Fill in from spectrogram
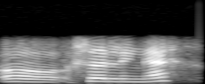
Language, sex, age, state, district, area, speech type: Tamil, female, 18-30, Tamil Nadu, Pudukkottai, rural, conversation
